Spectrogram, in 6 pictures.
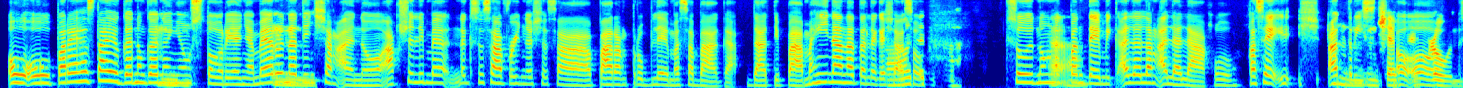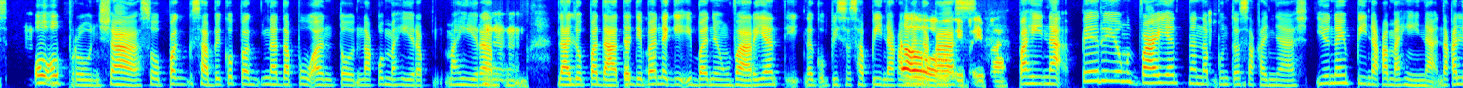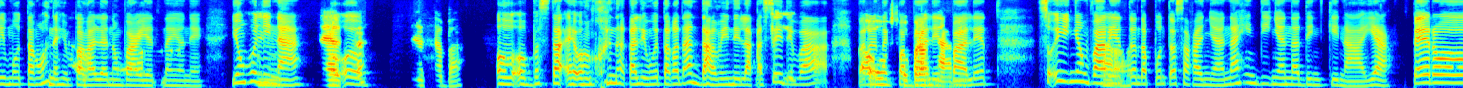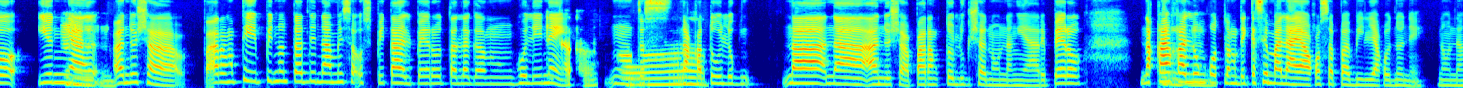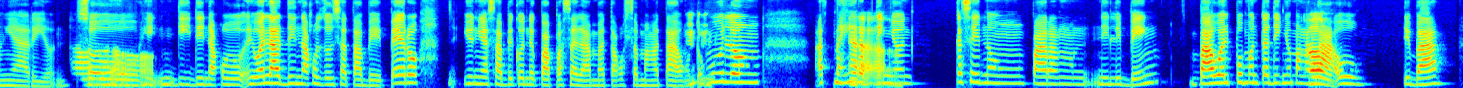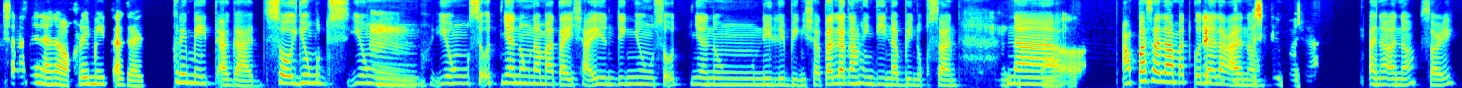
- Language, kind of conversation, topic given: Filipino, unstructured, Ano ang mga positibong epekto ng pagtutulungan sa panahon ng pandemya?
- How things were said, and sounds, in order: static; distorted speech; other background noise; tapping; laughing while speaking: "ko na"; laughing while speaking: "ewan ko"; drawn out: "ah"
